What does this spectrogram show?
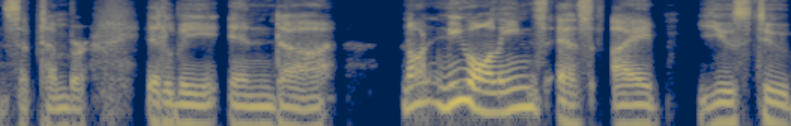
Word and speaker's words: New Orleans: It'll be in uh New Orleans as I used to mispronounce the name of the city. I got corrected and it's New Orleans. So, I'll be heading back to New Orleans in between uh having coffee and beignet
